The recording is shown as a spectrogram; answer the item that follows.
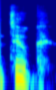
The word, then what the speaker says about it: toque: outfit normally is, and he loves rocking the toque. Did I say it right? Is it T-U? How do you spell it?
